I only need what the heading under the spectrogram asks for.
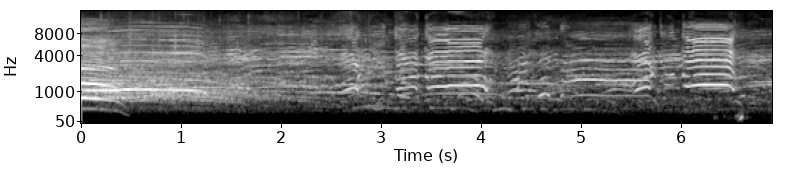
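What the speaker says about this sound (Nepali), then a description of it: "उहाँको लागि पनि जोरदार ताली" A large concert crowd at a Nepal Festival in Tokyo, Japan, cheering and whooping for a singer, with shrill voices, shouts and crowd chatter rising and falling steadily throughout.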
